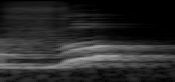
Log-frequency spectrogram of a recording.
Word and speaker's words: vous: Olha só, se eu falo VU, tem som de U.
